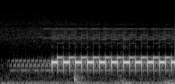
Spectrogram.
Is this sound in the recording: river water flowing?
no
